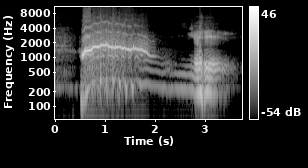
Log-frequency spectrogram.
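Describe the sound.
Mel Blanc imitates an English horse's whinny with his voice: a loud, high, quavering cry that slowly slides downward and fades, then a shorter, rougher snorting burst at the end.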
